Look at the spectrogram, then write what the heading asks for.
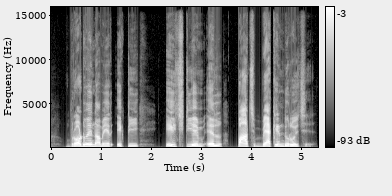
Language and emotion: Bengali, neutral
